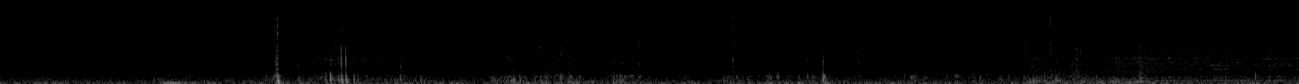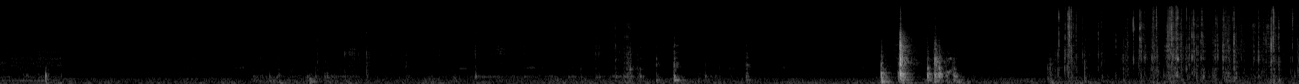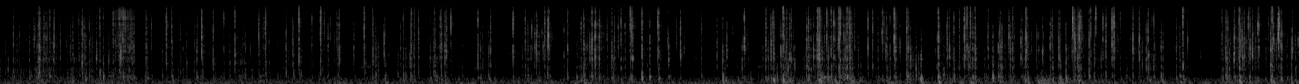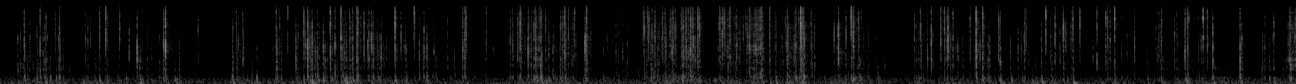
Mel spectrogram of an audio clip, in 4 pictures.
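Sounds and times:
plastic bags crinkling: 0:23.5 - 0:51.9.

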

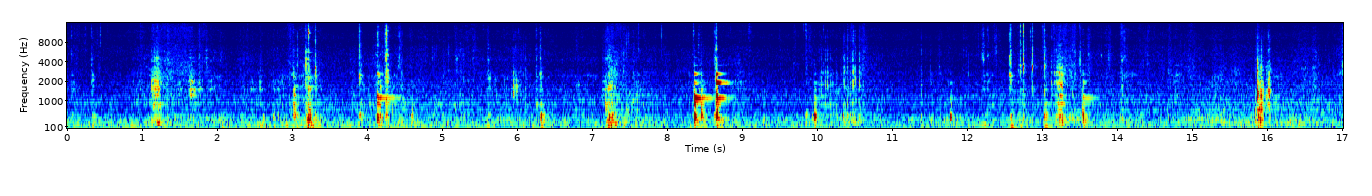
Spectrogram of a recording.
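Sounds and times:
brake pads clinking and scraping: 0:01.1 - 0:06.5, 0:08.3 - 0:09.1, 0:11.4 - 0:14.9.

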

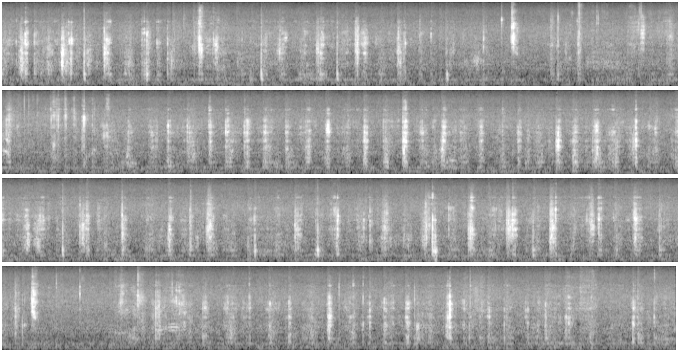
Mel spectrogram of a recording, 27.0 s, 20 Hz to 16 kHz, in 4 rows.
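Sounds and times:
close-up chewing: 0:00.0 - 0:20.8, 0:21.4 - 0:27.0.

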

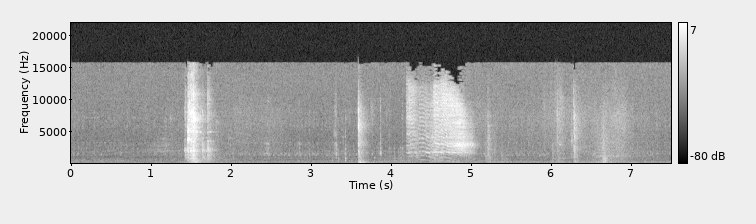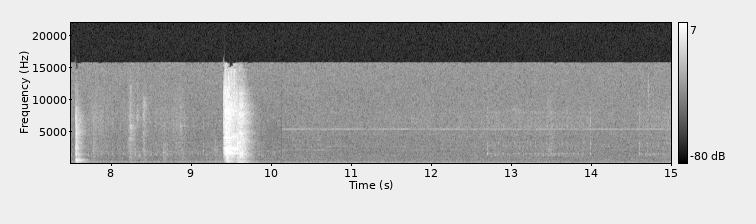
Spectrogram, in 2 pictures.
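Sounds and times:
door thump: 0:09.4 - 0:09.9
sharp door clicks: 0:09.4 - 0:09.9.

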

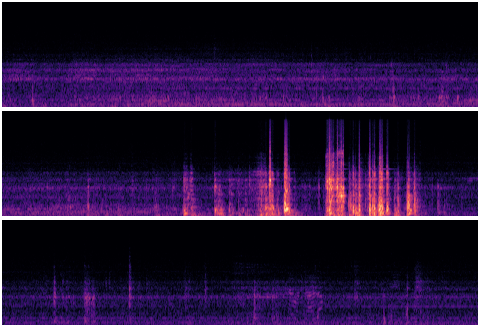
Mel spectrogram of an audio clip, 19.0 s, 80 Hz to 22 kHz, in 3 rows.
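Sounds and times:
truck engine droning: 0:00.0 - 0:10.6.

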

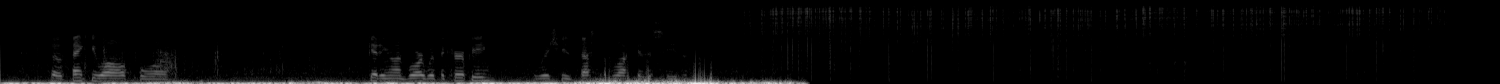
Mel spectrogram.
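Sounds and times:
faint crackling hiss: 0:07.2 - 0:15.0
small clicks: 0:07.4 - 0:14.9.

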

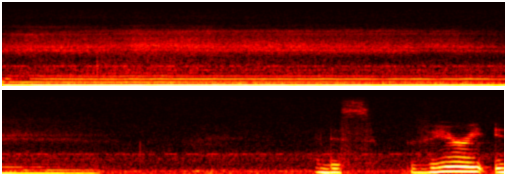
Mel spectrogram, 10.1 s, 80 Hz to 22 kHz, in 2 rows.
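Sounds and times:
woman holding low breathy tone: 0:00.0 - 0:07.7.

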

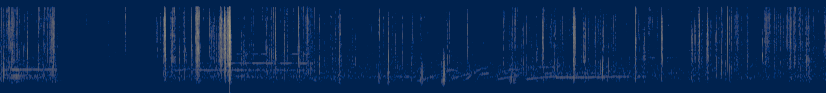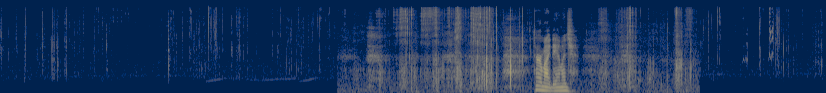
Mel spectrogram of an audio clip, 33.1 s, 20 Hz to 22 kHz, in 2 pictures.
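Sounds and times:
wood crackling and crunching: 0:00.0 - 0:02.4, 0:03.1 - 0:33.0.

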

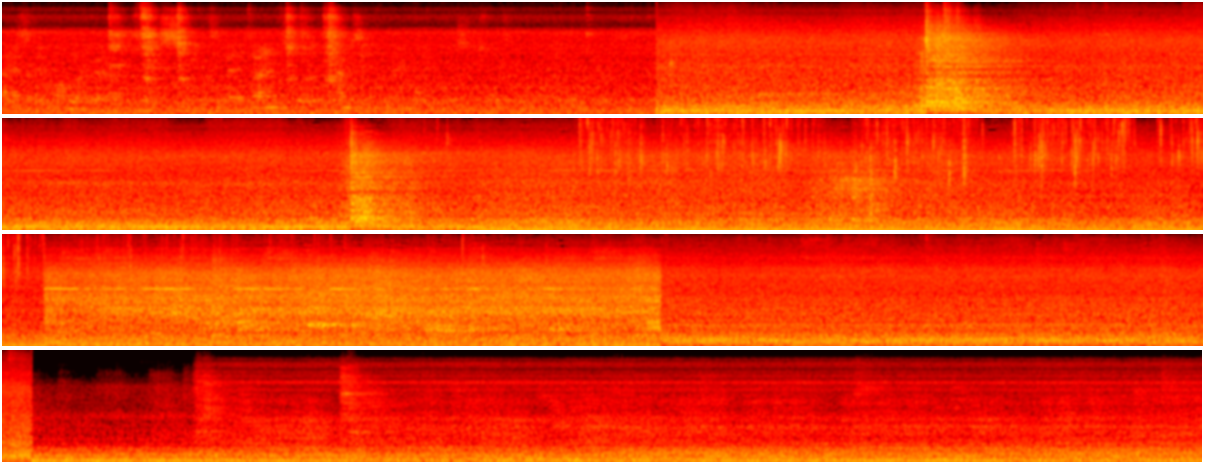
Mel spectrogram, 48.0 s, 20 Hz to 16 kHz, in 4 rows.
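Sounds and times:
machine hum and hiss: 0:00.0 - 0:48.0.

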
